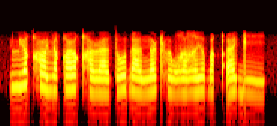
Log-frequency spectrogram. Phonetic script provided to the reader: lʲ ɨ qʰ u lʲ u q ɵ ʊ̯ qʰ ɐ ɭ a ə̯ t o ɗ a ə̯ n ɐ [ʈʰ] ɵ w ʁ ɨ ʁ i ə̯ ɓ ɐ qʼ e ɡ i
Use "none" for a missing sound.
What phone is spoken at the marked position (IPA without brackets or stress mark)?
ʈʰ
